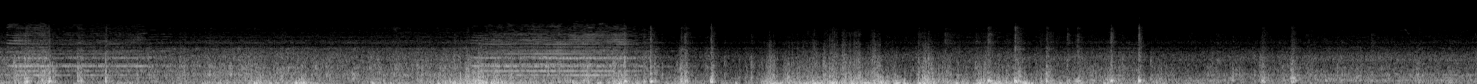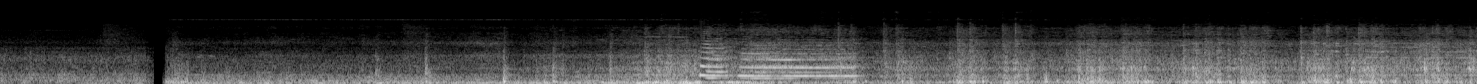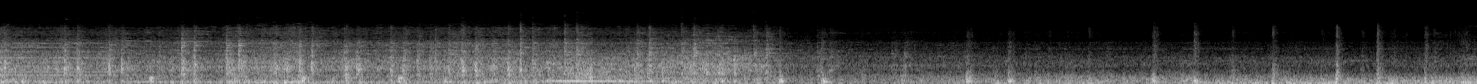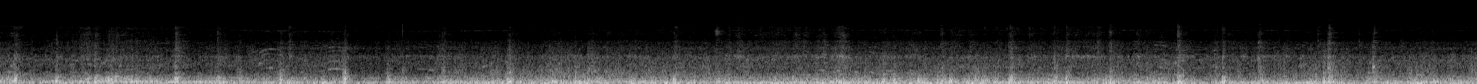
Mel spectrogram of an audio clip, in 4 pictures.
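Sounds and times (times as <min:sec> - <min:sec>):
train horn: 0:00.0 - 0:01.8, 0:04.7 - 0:06.8, 0:21.2 - 0:23.5, 0:28.4 - 0:31.0
train running on rails: 0:00.0 - 0:59.0.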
